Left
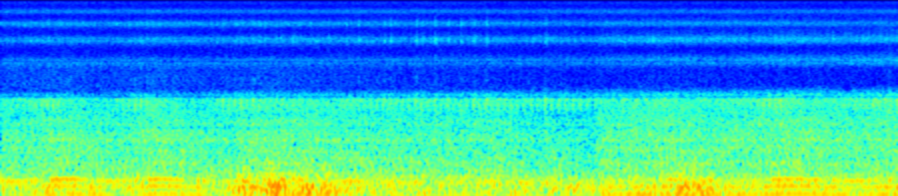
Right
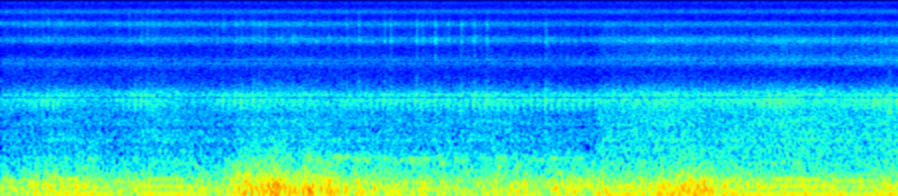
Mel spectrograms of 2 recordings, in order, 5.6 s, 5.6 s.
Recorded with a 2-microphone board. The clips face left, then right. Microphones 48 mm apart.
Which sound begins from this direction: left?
A lawn mower, at 0.0 s.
